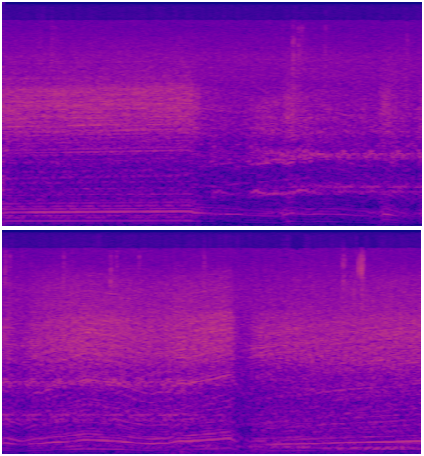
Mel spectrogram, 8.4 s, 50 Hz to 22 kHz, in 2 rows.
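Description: A race car in Gran Turismo 2 power slides through a corner, its engine droning steadily with shifting pitch and tire noise, held at an even, fairly quiet level throughout.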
